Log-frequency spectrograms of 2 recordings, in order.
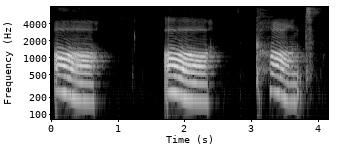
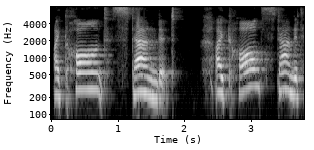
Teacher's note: I do know why we don't say can't we say car nice open vowel the tongue is flat big space a a two fingers a a can't I can't stand it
